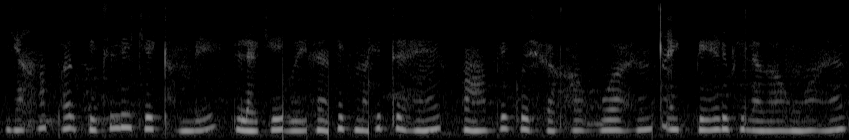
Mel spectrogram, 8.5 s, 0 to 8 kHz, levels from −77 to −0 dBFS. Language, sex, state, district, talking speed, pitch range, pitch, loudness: Hindi, female, Maharashtra, Aurangabad, 170 wpm, 210-240 Hz, 225 Hz, -42 LUFS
